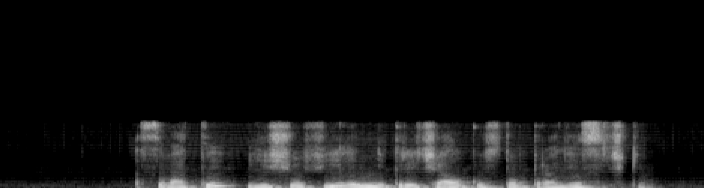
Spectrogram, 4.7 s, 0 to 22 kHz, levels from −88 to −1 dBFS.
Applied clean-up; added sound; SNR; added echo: neural separator model SepFormer DNS4.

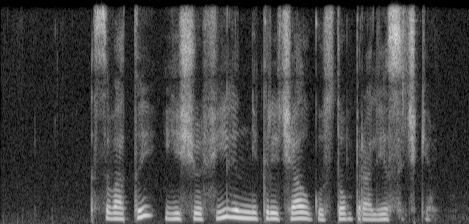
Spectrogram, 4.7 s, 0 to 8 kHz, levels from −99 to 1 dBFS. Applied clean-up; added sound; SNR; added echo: none; none; none; none.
